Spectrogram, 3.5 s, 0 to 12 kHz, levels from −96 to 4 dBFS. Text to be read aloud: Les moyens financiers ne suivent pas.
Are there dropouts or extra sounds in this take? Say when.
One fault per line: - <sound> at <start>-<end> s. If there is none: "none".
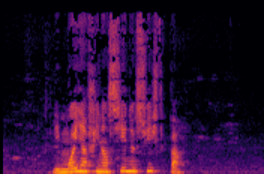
none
